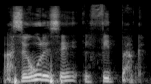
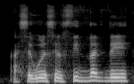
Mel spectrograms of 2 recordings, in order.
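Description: First: A driving-the-point-home reminder; slow emphatic advice. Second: Said in the usual way. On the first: Shown as a demonstration. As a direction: lean on "asegúrese", slow and firm. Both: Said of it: "Ojo, cuando uno hace ciertas cosas".

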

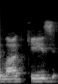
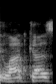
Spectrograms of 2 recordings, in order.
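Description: First: Latkes ending "keez". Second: Latkes ending "kuz". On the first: Explaining variants to co-host, latkes ending in "keez". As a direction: say latkes with a long "ee" in the last syllable. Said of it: "Some people say latkes". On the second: Explaining variants to co-host, latkes ending in "kuz". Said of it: "some people say latkes". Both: Shown as a demonstration.

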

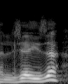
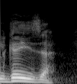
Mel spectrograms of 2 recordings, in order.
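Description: First: Said in the usual way. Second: الجيزة with a hard g, as in Moroccan speech, not j; Moroccan g sound. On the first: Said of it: "ولا ننطقها جيما". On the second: Shown as a demonstration. Teacher showing students the Moroccan word الجيزة with hard g. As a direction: say الجيزة with the knotted qaf, a hard g. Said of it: "ننطقها هذه القاف المعقودة".

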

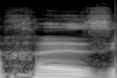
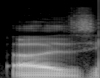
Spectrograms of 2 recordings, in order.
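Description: First: Khuz with a rasping throat kh sound at the start; Arabic-style khuz with a throaty kh. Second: Uz with no throat sound, just a plain open vowel; soft uz. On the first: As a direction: say khuz with a scraped, guttural kh like Arabic. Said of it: "they do the". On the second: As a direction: drop the kh and say uz. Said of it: "But I don't do the khuz, I do the". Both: Shown as a demonstration.

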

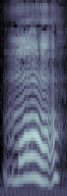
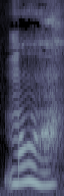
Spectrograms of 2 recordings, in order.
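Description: First: Loud, high, insistent plea; begging. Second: Higher, breathy gasped request; gasped plea. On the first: Woman urging her lover on, loud begging. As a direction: cry it out, begging hard. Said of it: "she begged". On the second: Woman urging her lover on, breathy gasp. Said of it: "she gasped". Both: A narrator's reading.

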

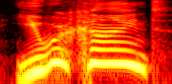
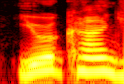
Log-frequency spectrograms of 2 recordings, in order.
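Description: First: "were" said much higher and pushed hard; stress on were. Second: "were" stressed again, a little higher than usual. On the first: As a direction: lean all the weight on "were". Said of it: "teacher voices Naomi's thanks". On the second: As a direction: repeat it with the stress on "were" but gentler. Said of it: "teacher repeats Naomi's thanks". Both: Shown as a demonstration.

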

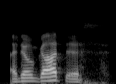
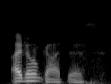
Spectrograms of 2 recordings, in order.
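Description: First: Louder second take of the doubt; repeated with louder alarm; louder despair. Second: Said in the usual way. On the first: Retold or imitated. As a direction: push it out as panic sets in.

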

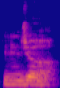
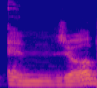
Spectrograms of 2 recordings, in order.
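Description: First: "njo" begun straight on a hummed n; n without vowel. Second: "njo" wrongly begun with a vowel, as en-jo; vowel before the n. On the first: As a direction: start "njo" on the n, no vowel before it. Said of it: "start just with the n sound without any vowel before". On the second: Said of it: "we don't say njo". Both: Shown as a demonstration.

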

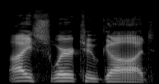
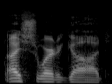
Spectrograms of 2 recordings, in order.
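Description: First: Slow, drawn-out and louder, every word leaned on; slow exasperated. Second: Said in the usual way. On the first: Real, not acted. Streamer dragging the oath out to chat, exasperated. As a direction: drag it out, fed up. Repeats slower, frustrated.

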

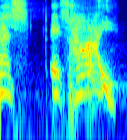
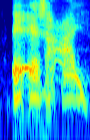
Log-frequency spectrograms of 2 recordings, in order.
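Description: First: Said in the usual way. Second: "is" pushed out in a much higher pitch; stress on IS. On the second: Retold or imitated. Preacher recalling the higher ledge, stressing "is". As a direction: insist on "is", voice jumping up. Repeats it for emphasis.

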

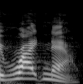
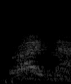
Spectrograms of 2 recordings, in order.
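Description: First: Said in the usual way. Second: "Right now" breathed as a whisper. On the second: Shown as a demonstration. Preacher whispering right now back to the church, hushed. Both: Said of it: "Somebody say".

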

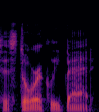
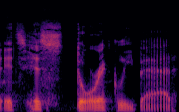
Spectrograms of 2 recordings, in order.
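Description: First: Said in the usual way. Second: "historically" drawn out slowly for weight; emphatic restatement. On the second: Real, not acted. Co-host drives home how poor the penalty kill is, stressing "historically". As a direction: stretch out "historically" as the key word.

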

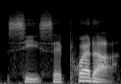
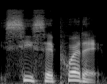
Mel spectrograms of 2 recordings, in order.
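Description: First: "puede" wrongly ended in an ah sound; mistaken "pueda". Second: "puede" ending in an eh sound; correct "puede". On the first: Reporter repeats Clinton's Spanish slip, mispronounced "pueda". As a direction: say "si se pueda" with final -a. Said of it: "instead of". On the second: Reporter shows what Clinton meant to say, correct "puede". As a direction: say "si se puede" with a clear final -e. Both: Shown as a demonstration.

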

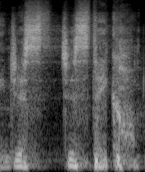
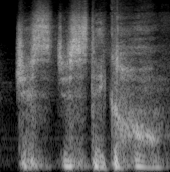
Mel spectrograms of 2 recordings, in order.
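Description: First: Said in the usual way. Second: Slow hushed whisper of stay calm. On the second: Shown as a demonstration. Pastor hushing a fearful congregation, whispering. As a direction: breathe the words out soft and slow.

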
